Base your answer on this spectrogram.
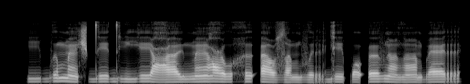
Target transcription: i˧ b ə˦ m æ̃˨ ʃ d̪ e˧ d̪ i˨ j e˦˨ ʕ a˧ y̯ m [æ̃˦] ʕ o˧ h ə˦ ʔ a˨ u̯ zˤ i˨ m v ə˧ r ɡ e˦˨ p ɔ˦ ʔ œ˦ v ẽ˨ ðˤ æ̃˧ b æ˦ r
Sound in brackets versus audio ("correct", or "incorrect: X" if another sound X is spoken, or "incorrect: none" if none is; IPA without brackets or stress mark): correct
